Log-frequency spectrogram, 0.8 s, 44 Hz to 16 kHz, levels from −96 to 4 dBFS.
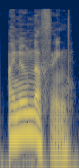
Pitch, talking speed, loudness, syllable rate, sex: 115 Hz, 225 wpm, -16 LUFS, 7.1 syllables/s, male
